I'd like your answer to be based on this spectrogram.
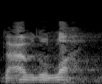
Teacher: وفخم اللام من اسم الله عن فتح أو ضم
